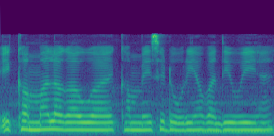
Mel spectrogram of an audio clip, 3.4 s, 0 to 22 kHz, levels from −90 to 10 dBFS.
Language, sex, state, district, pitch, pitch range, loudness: Hindi, female, Bihar, Purnia, 200 Hz, 200-205 Hz, -16 LUFS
